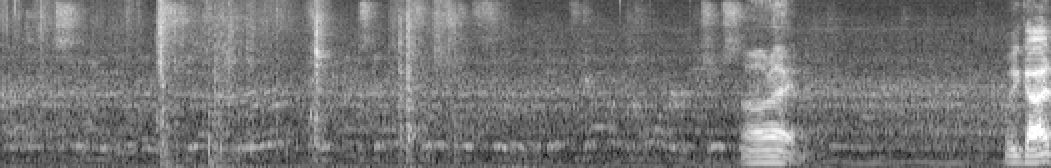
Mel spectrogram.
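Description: A plastic card case clicks and rattles in hands.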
